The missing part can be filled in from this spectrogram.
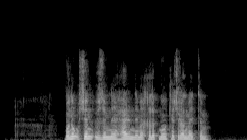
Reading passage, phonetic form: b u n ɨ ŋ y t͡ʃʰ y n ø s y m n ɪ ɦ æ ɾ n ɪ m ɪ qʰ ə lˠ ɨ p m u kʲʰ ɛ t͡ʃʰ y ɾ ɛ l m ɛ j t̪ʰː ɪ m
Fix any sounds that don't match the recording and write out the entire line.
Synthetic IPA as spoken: b u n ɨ ŋ y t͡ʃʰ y n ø z y m n ɪ ɦ æ ɾ n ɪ m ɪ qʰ ə lˠ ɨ p m u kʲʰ ɛ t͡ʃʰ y ɾ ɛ l m ɛ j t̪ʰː ɪ m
